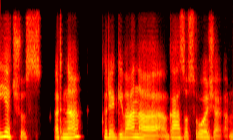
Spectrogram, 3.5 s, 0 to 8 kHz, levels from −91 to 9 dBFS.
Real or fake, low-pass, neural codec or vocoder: fake; 7.2 kHz; codec, 16 kHz, 0.7 kbps, FocalCodec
